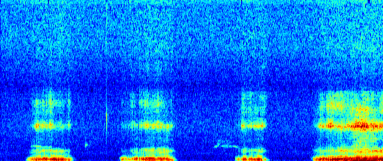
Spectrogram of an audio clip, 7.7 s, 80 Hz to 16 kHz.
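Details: Sleeping cat snoring: four rough, rattling snores with quiet pauses between breaths, about 30 breaths a minute.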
